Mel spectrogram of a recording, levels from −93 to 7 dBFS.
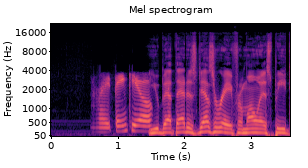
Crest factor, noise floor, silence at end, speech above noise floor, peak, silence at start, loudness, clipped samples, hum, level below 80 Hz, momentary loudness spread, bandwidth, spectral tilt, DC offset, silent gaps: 12 dB; -64 dBFS; 0 s; 40 dB; -14 dBFS; 0.7 s; -24 LUFS; under 0.1%; none; -42 dBFS; 5 LU; 16 kHz; -5 dB/octave; under 0.1%; none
